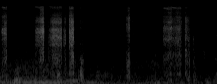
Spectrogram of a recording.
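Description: Near silence: room tone with a few very faint scratchy handling noises.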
